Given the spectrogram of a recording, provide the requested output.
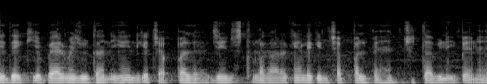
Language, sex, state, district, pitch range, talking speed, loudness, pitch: Hindi, male, Chandigarh, Chandigarh, 90-95 Hz, 285 wpm, -19 LUFS, 95 Hz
